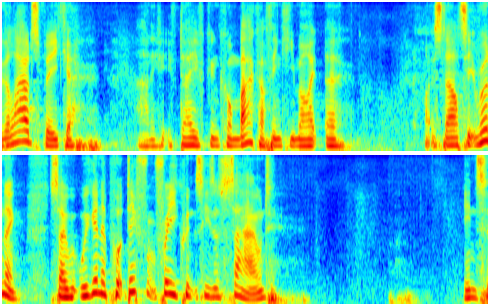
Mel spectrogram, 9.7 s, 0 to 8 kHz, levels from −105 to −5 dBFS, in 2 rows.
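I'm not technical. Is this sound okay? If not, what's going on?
No. There's comfort noise in place of the background: in the quiet gaps at 1.16 to 1.34, 3.59 to 4.04, 8.00 to 8.72 and 9.17 to 9.47 seconds, the real background drops out and a flat, slightly quieter hiss stands in. Most likely the sending end paused transmission during quiet moments and the receiving end filled the silence with made-up noise.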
